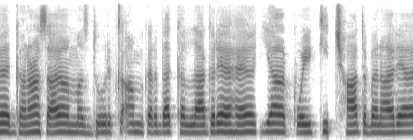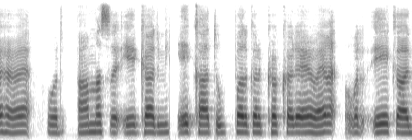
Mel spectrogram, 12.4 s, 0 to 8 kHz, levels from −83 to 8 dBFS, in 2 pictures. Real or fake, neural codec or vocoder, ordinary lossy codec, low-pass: fake; codec, 16 kHz, 0.5 kbps, X-Codec, WavLM features, trained on Multilingual LibriSpeech; none; 7.2 kHz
